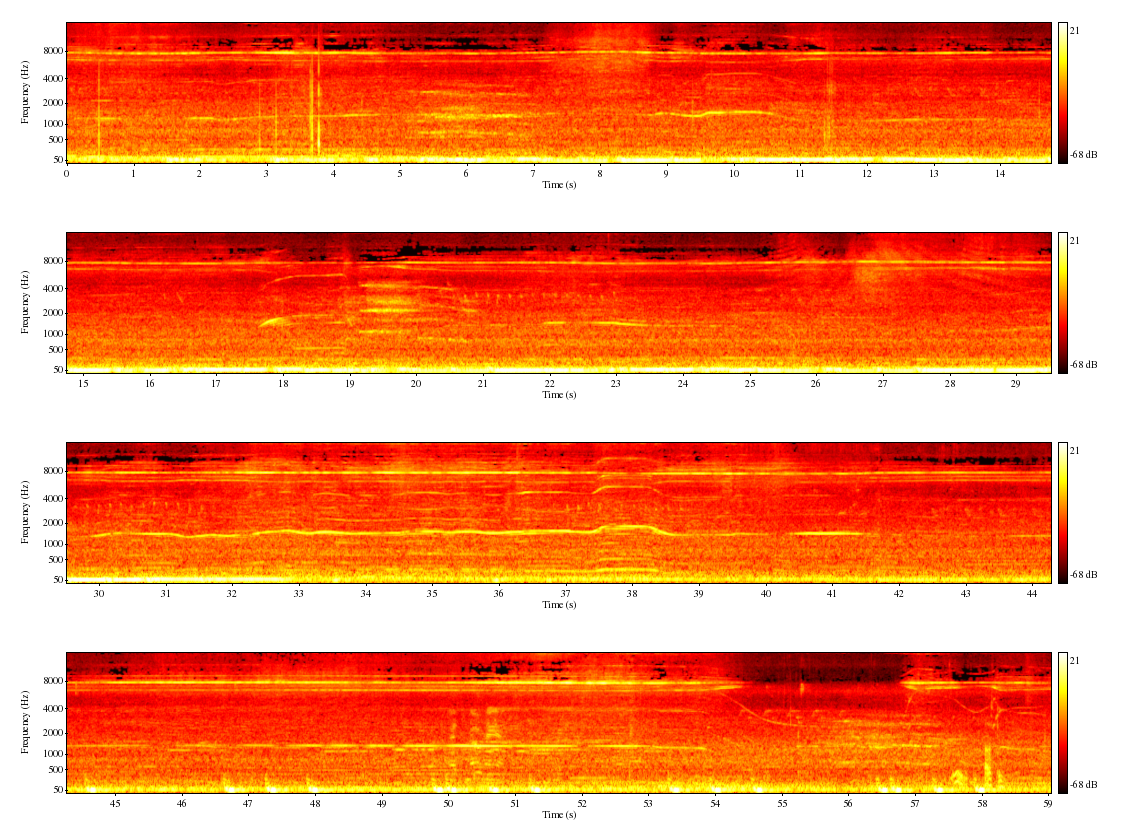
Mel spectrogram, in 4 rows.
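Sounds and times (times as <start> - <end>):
heavy low rumble: 0.0 - 55.8, 56.4 - 59.0
model plane motor whine: 0.0 - 59.0.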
